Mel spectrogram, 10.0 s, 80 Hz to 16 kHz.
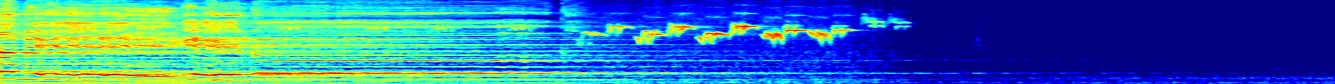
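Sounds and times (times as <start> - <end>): soft background music: 0.0 - 8.7
small birds chirping: 4.3 - 6.8.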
